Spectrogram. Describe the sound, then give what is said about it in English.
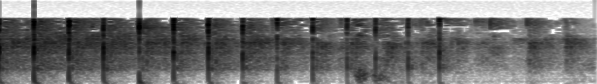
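An audience applauds mothers with sharp, evenly paced claps in a steady rhythm, backed by a softer wash of scattered clapping that grows looser and quieter toward the end. “In fact, let's just applaud for the mothers this real moment.”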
